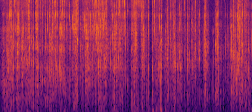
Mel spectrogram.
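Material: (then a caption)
Plastic film. Fingers crinkle and squeeze the end of a full, plastic-film-wrapped Jammie Dodgers Unicorn biscuit packet. The result is a dense, continuous crackling and rustling that is bright and papery, with little low end and steady loudness across the clip.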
